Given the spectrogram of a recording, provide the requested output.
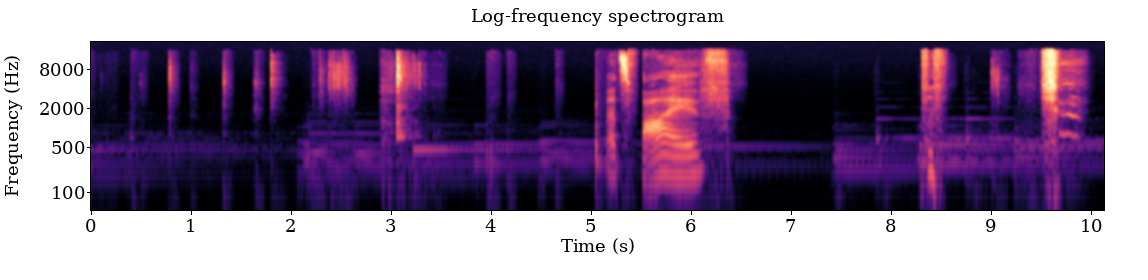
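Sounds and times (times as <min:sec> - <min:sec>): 
dice rolling on a hard table in a game: 0:02.3 - 0:03.3
speech: 0:05.2 - 0:06.4, 0:08.4 - 0:08.6.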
